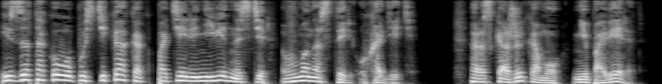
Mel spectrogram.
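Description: A man's voice: medium pitch, expressive, moderate pace, husky. A man narrating a first-person audiobook in a dry, wry manner.

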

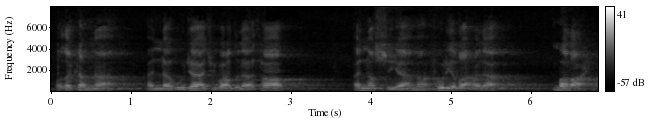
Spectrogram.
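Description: A man teaching a classical Arabic lesson on hadith as a sheikh, explaining slowly and deliberately, dwelling on single words and putting questions to his students. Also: fairly high pitch. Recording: echoey hall recording.

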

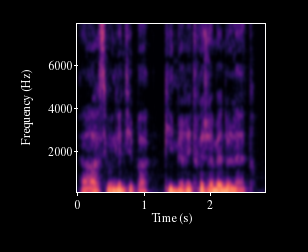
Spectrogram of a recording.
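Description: A man's voice: mid-range voice, steady tone, a little fast, warm tone, close to an everyday voice. A man voicing an earnest, adoring young woman of modest rank who speaks effusively, in a novel reading. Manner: effusive, eager.

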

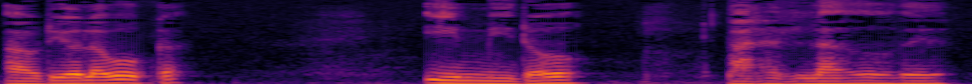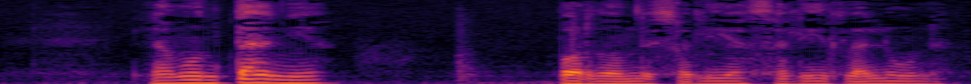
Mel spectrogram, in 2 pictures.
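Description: A man's voice: lowish voice, steady tone, slow, long pauses, warm tone, husky. A man narrating a children's story in a playful, repetitive rhythm.

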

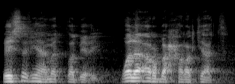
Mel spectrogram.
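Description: A man teaching a religious lesson in a measured, explanatory way, pausing to demonstrate correct and wrong pronunciations and sometimes restarting a phrase. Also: mid-range voice, long reverb tail. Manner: occasionally clears throat, restarts phrases. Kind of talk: classroom lecture on worship rules.

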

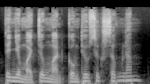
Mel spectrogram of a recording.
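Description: A man's voice: mid-range voice, expressive, brisk, darkish tone, dry recording, pitched above the performer's own voice, lightly acted. A man voicing a caring, talkative older wife who frets over her husband. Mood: fretful.

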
